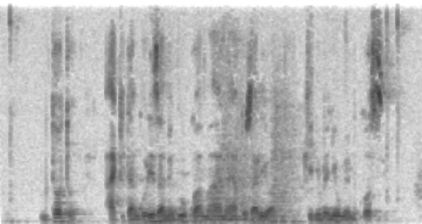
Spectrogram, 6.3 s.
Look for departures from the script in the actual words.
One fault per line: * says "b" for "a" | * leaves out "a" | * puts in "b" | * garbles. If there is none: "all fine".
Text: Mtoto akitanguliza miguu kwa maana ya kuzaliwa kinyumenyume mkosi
all fine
